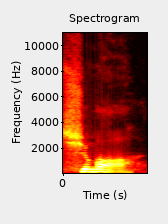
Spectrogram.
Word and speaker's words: Shema: It's pronounced Shema, S-H-E-M-A, Shema.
